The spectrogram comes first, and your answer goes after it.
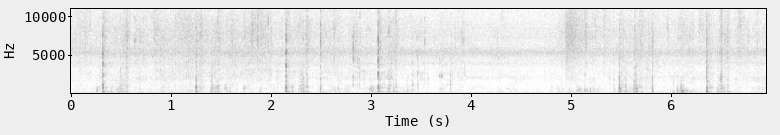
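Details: Male tiger eating a Chital deer kill in summer heat at Kanha National Park, Madhya Pradesh, central India; breathy bursts recur roughly every second alongside wet chewing clicks, over a steady low hum and faint insect noise.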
